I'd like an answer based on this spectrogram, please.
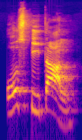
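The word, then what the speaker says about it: hospital: और अगर यहां पे भी सेम है, एच साइलेंट, ओस्पिताल, ओस्पिताल, ओस्पिताल।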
